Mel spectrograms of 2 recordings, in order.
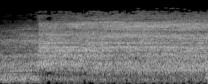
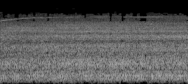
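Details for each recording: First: Shark vacuum after cleaning the screen and emptying the bin, hose path checked: motor runs with a loud, high, strained sucking hiss that holds steady, still not vacuuming well; blockage remains deeper, next suspect the clogged particle filter. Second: Shark vacuum running with the hose taken off: steady, even high rushing roar with no surging or pitch drop, sucking noise gone; normal suction, so the restriction lies in the hose path or lower down.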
